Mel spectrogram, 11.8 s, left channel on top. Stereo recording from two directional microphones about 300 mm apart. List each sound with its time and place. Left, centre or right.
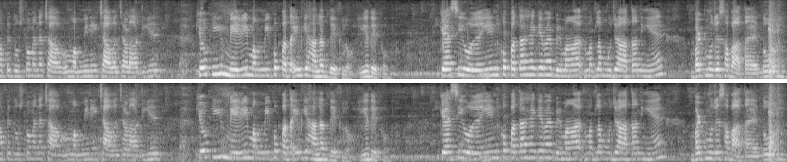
0.1 s a woman's voice: centre
3.4 s a woman's voice: centre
